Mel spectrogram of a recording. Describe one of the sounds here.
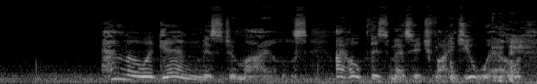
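A man speaks calmly and at length, as if in a recorded message.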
